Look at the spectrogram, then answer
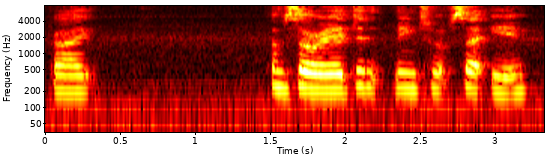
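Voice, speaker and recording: A woman playing a gentle, anxious, nerdy scientist in an audio drama, speaking earnestly and a little hesitantly. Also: medium pitch, flat delivery, moderate pace, close to an everyday voice. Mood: earnest, uneasy. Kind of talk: naturalistic audio drama acting.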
